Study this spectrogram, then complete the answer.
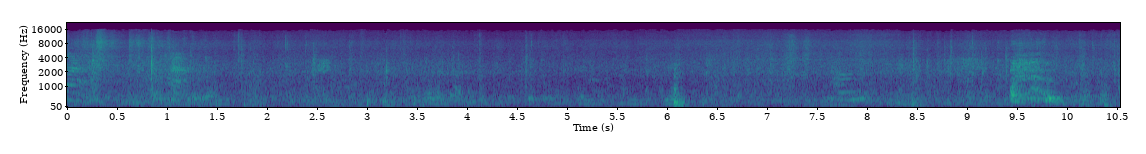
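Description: Bare feet pad softly on woven mats.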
